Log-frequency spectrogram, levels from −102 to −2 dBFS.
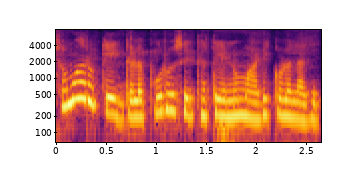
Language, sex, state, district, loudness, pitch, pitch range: Kannada, female, Karnataka, Bangalore, -14 LUFS, 210 Hz, 195-235 Hz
